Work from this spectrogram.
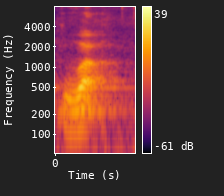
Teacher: దంత్యోష్టము దంతాలు తర్వాత పెదవులకు సంబంధించి వ అని పలకడం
